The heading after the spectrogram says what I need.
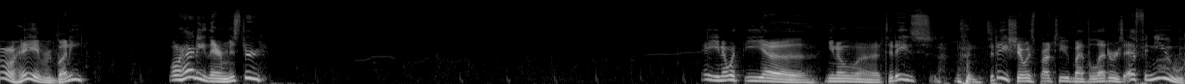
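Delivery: chipper, swooping, cheery frog puppet voice. While playing Fortnite and showing off voices, doing a Kermit the Frog voice. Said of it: "pretend the Kermit voice".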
